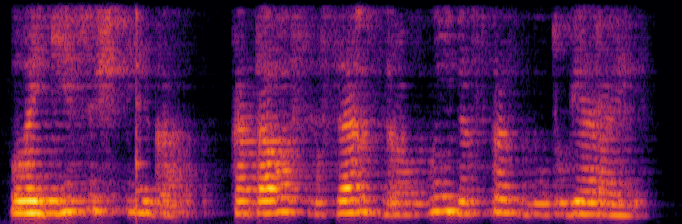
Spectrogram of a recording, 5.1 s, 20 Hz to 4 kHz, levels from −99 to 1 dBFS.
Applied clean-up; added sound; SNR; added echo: neural mask model DeepFilterNet 3.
